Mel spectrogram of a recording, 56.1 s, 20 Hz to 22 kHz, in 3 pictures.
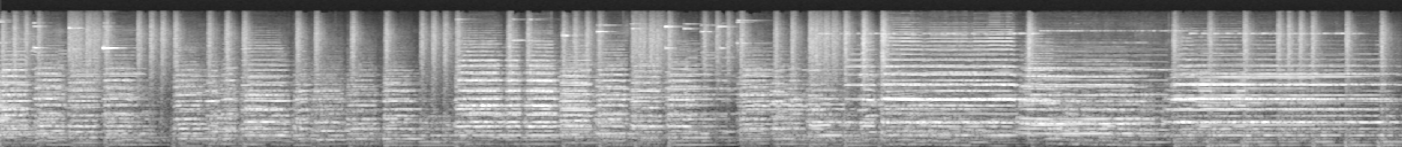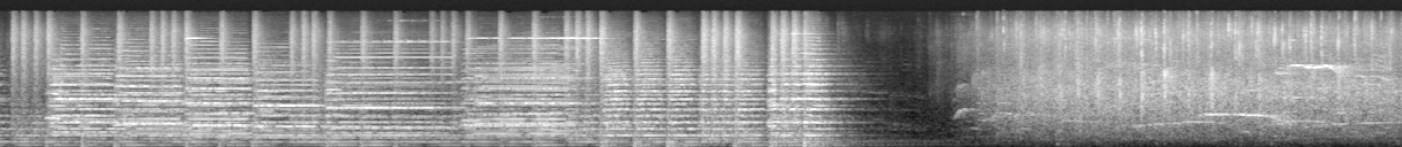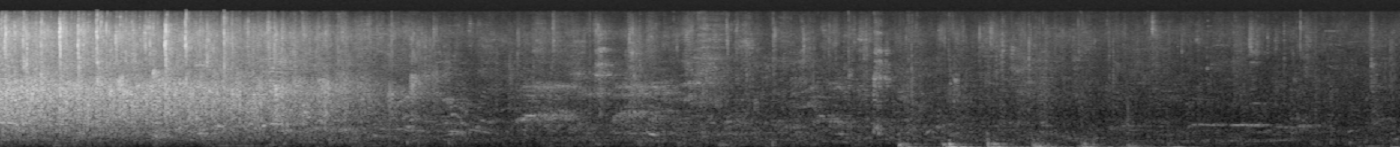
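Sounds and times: concert band playing: 0.0s - 30.3s
audience applause: 31.4s - 43.4s.

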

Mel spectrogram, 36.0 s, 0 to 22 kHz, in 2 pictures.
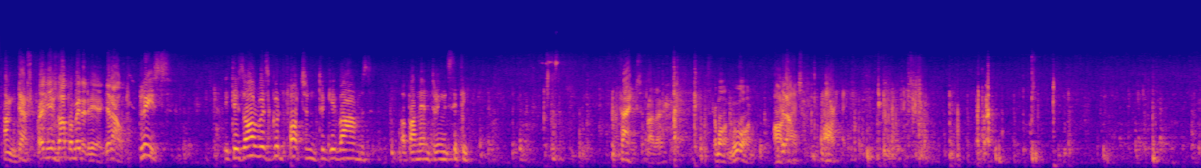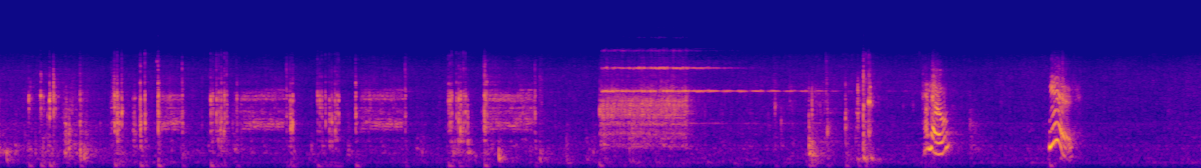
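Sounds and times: telephone bell ringing: 27.0s - 30.7s.

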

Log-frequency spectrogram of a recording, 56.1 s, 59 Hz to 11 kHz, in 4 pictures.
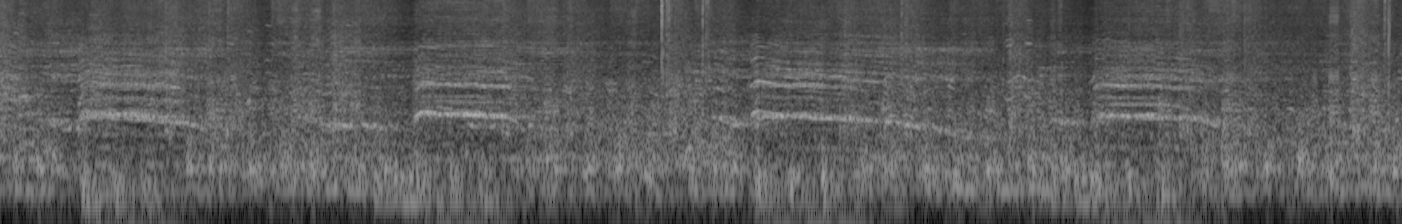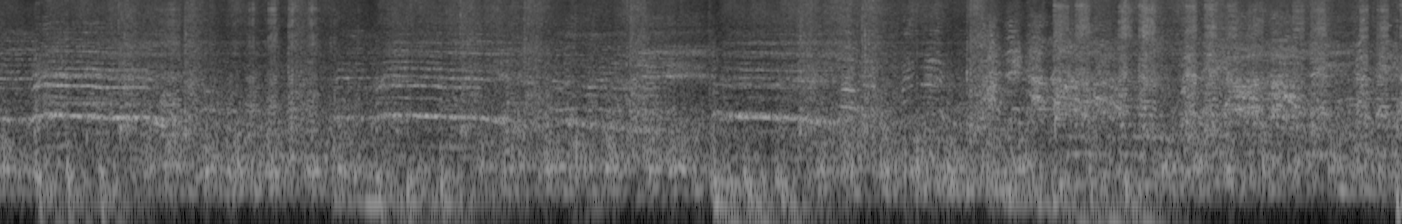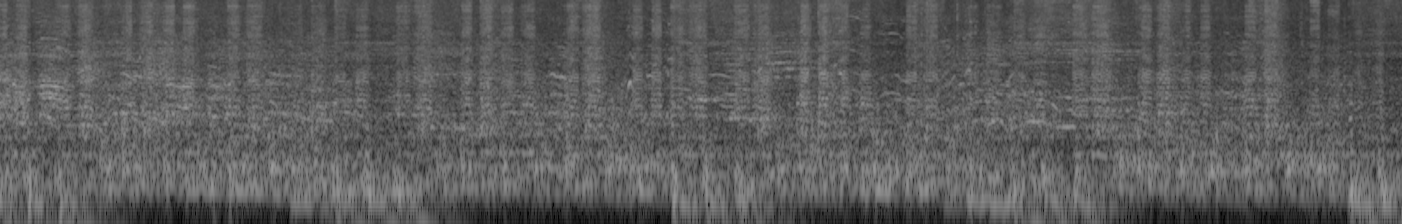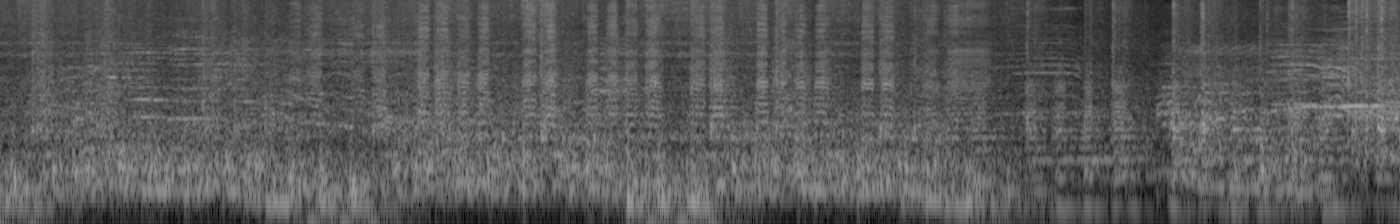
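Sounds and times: marching band playing: 0.0s - 56.0s.

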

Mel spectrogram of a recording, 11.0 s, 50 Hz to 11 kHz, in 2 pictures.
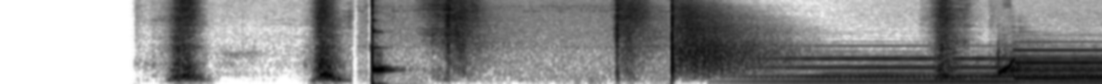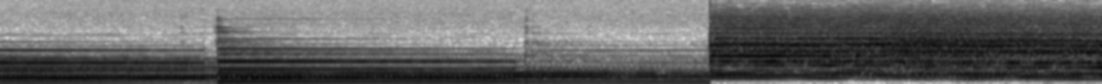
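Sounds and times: held musical chord: 3.9s - 11.0s.

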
